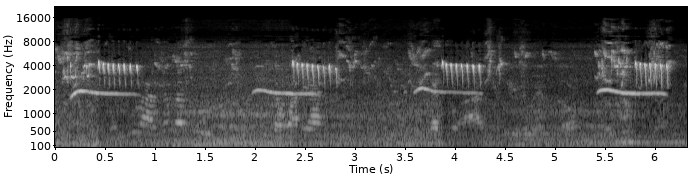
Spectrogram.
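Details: Lure call of a female bar-winged prinia meant to provoke males: a clear whistled slur joined to a fast dry ticking rattle, given four times roughly every one and a half seconds.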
